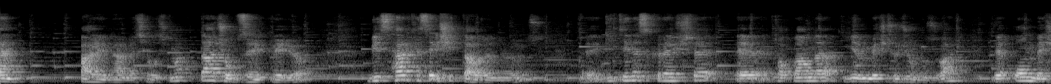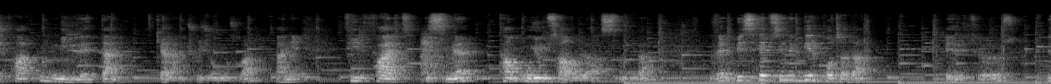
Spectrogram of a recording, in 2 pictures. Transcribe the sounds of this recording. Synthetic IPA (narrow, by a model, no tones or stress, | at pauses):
æn | ajlʲɛlʲæɾlʲɛt͡ʃʰalˠɯʃmak̚d̪̥aɦat͡ʃʰo̞k̚zelʲicve̞ɾijo̞̰ | biz̥hæɾcʰe̞sɛiʃic̚d̪avɾanɯjo̞ɾuz̥ | ɛ̰ːɟit̪ʰːiːniz̥kʰɯɾɛfʃt̪ɛ | t̪ʰo̞plˠamd̪ajiɾmibɛʃt͡ʃʰo̞d͡ʒuːmuzvaɾ̥vɛʔo̞nbɛʃfaɾklˠɯmilʲːɛt̪ʰːænɟ̥e̞lʲænt͡ʃʰo̞d͡ʒuːmuzva̰ɾ̥jaːnɪ | filʲfalʲt̪isminɛt̪ʰamujumsaːlˠɯjoaslˠɯnd̪a | vɛbiz̥hepsinlʲibiɾpʰo̞t̪ʰad̪ḁ | elʲiɾt̪ʰijo̞ɾuz̥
